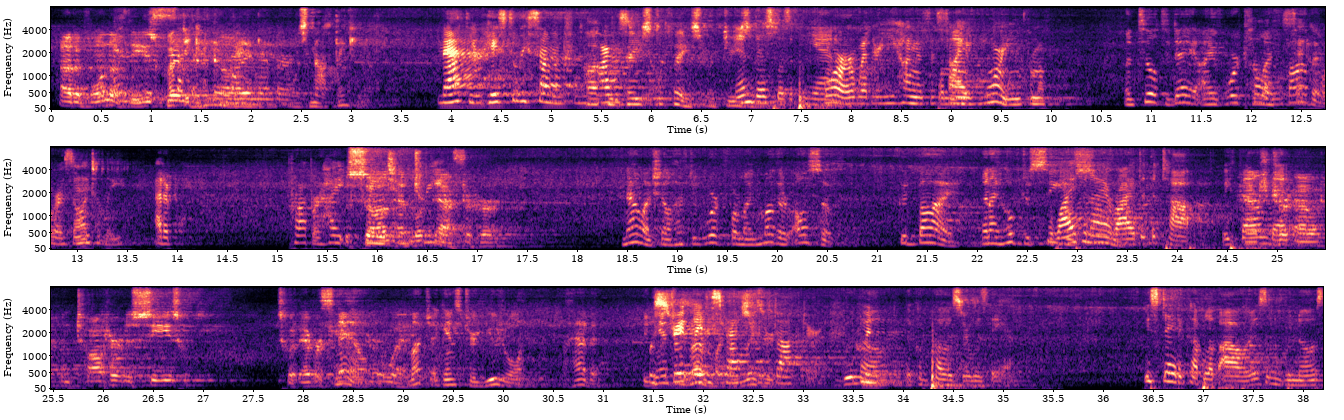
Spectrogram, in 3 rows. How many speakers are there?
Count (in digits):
8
